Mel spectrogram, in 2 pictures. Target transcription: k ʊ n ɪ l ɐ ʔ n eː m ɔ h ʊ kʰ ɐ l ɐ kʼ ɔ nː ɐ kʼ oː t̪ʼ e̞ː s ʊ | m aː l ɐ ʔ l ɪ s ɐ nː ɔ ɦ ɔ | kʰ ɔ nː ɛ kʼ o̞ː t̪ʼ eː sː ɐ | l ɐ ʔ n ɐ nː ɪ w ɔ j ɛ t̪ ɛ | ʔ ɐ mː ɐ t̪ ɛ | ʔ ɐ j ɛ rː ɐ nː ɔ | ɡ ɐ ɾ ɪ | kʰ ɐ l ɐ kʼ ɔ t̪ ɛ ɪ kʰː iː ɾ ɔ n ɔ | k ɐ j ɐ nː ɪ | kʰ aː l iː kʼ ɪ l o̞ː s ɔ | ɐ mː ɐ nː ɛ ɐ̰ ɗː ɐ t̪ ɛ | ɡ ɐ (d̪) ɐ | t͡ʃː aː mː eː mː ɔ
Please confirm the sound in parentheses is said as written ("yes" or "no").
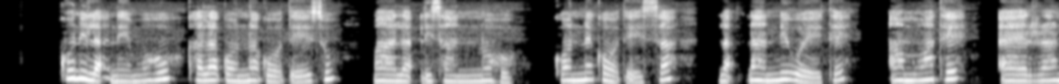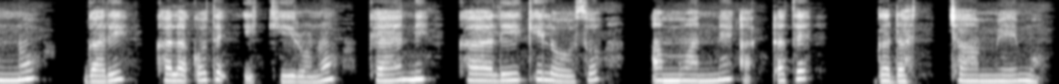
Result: yes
